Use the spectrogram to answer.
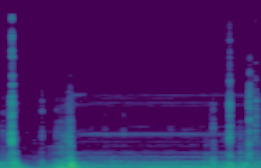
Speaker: If I power the button in here on the door, hear that? You can hear the motor running. And if I put my hand on the door panel, I can feel the vibration.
